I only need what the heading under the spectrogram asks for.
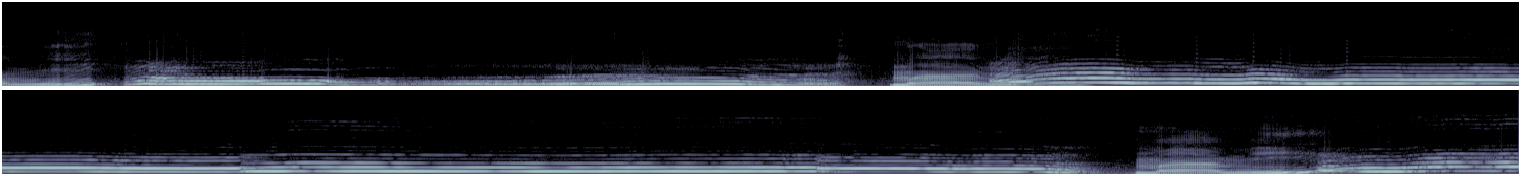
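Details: Two-year-old Siberian Husky 'talking' with its owner indoors: drawn-out, steady harmonic howls, one held for about seven seconds, with short rising yelps at the start and end.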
